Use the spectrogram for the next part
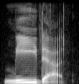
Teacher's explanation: The T changes to a D. Meet at. And I guess I should make this T kind of connect to the TH because you're not going to hear it.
